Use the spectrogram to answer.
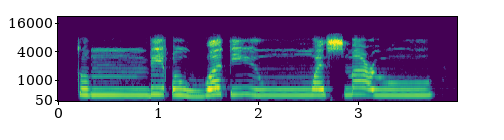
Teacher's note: क़ाफ़ हमारा heavy letter है पूरा अदा करेंगे।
